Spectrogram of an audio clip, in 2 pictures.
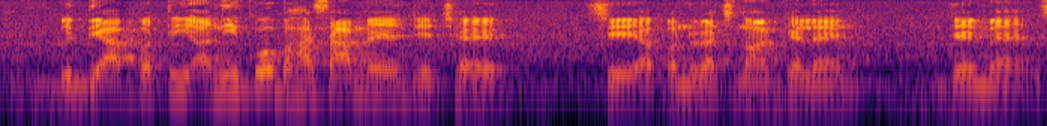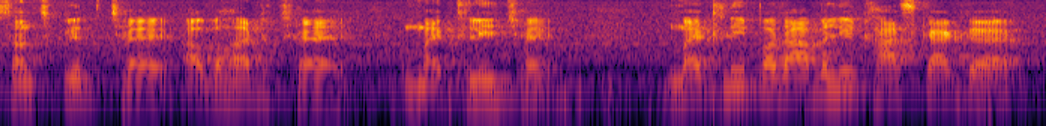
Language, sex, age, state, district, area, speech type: Maithili, male, 60+, Bihar, Saharsa, rural, spontaneous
